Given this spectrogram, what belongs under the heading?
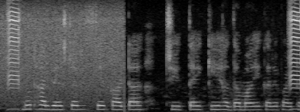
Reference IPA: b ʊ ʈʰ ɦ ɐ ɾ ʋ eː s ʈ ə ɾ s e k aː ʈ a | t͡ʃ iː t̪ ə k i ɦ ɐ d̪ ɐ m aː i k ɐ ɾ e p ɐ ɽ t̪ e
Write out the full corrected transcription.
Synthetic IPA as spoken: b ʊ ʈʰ ɦ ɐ ɾ ʋ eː s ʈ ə ɾ s e k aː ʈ a | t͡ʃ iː t̪ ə k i ɦ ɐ d̪ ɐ m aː i k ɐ ɾ e p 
